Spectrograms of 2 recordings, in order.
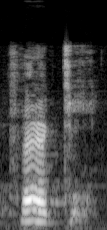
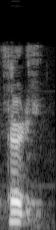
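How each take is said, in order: First: It is said with a British accent. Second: It is said with an American accent. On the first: "But this is British, British pronunciation" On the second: "for American, you say thirty"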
